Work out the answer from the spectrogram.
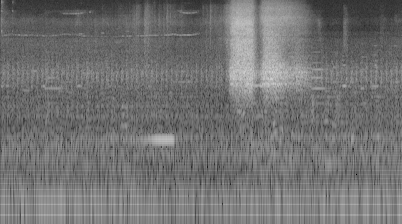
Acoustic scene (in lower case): bus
